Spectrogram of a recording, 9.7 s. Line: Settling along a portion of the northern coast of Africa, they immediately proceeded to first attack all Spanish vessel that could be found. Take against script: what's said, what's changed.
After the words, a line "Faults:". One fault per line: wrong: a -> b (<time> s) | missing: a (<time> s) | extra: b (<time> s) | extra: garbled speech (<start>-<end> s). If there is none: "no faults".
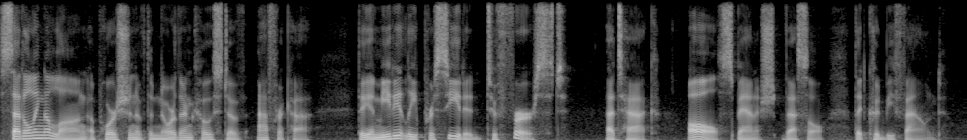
Settling along a portion of the northern coast of Africa, they immediately proceeded to first attack all Spanish vessel that could be found.
Faults:
no faults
